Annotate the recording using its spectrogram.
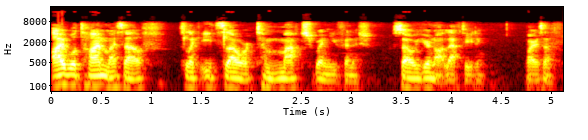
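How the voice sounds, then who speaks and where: With an Irish accent, a man speaks at a fairly quick pace in a very deep, low pitch. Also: fairly even intonation. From Ireland. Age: 20s. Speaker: podcast guest. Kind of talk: casual chat.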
